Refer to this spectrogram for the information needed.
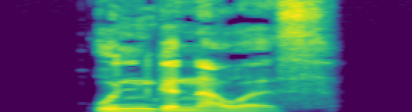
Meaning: strong/mixed nominative/accusative neuter singular of ungenau
- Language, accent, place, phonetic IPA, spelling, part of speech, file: German, Germany, Berlin, [ˈʊnɡəˌnaʊ̯əs], ungenaues, adjective, De-ungenaues.ogg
